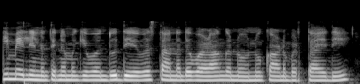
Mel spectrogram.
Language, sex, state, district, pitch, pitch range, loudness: Kannada, female, Karnataka, Bidar, 200 Hz, 190-210 Hz, -13 LUFS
